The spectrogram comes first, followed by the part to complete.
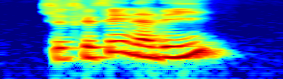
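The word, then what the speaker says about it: abbaye: Donc abaye, ça se prononce comme ça, pas abaï.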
